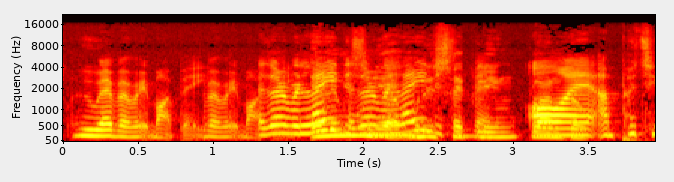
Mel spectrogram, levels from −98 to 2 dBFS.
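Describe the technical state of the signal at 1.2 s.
At 1.2 s the speech is heard twice: a second, full-band copy trails the original by roughly 0.7 s, a few decibels quieter, with no reverberant tail or room colouring, and it cuts in and out abruptly. This doubled audio track runs from about 0.93 s to 2.85 s. The likely cause is the same signal being captured a second time through a slower path, so two out-of-step copies are mixed together.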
